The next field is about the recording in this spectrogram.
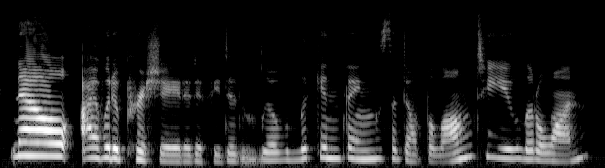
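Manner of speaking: mild-mannered, gentle male voice. Voicing a voice from a mirror scolding a player: soft masculine voice. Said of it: "Kind of a soft, uh, masculine sounding voice".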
